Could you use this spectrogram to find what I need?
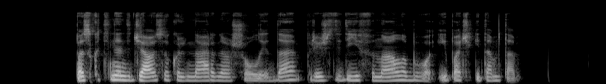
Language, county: Lithuanian, Vilnius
